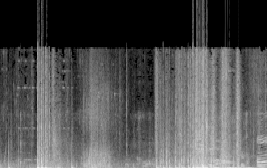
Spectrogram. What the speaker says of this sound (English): there's five people shooting at one person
